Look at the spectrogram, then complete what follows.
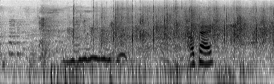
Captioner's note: audience applauds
